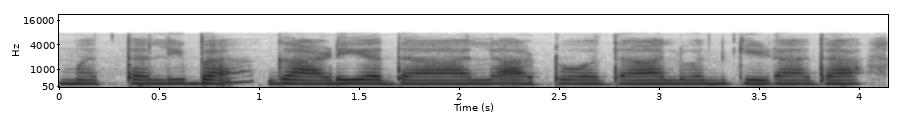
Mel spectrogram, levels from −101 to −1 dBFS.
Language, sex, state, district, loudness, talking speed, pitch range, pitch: Kannada, female, Karnataka, Bidar, -16 LUFS, 160 wpm, 195-205 Hz, 200 Hz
